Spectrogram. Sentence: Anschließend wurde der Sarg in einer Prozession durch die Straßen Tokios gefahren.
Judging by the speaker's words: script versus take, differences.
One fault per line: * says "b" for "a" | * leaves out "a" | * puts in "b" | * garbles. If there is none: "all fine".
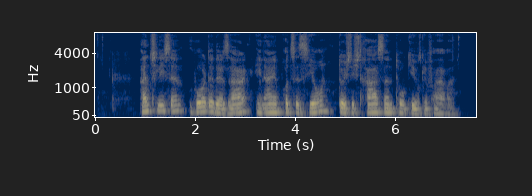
all fine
